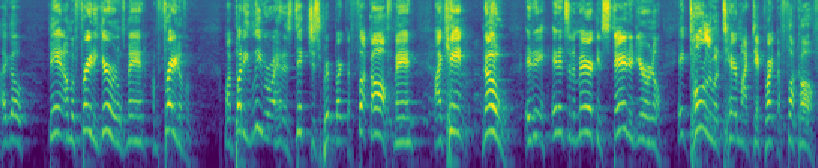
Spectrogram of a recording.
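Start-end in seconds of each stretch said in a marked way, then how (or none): 0.6-6.8 put-on, fake-sounding fearful panic. Retelling faking a fear of urinals to the supervisor: imitating a faked fear. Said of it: "I'm selling this irrational fear".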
